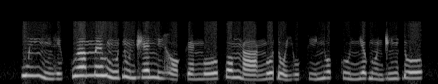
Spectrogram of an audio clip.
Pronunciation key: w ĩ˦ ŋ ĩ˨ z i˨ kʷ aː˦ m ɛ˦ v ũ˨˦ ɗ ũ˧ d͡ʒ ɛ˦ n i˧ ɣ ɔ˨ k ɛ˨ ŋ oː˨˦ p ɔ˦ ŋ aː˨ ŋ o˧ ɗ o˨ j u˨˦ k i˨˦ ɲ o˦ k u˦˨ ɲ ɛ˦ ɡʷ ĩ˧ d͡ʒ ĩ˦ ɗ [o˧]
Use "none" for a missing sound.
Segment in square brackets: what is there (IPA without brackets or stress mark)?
o˦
